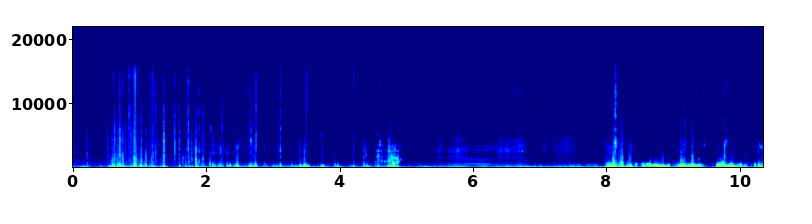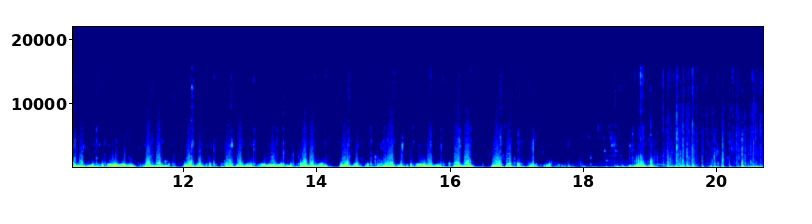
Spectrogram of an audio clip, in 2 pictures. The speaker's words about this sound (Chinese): 感觉这集会很吵，都是水声跟爆掉的声音。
